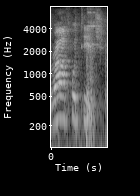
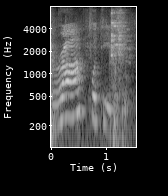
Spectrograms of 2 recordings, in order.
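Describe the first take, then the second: First: Said in the usual way. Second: Raw footage drawn out slowly and louder; slow emphatic repeat. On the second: Shown as a demonstration. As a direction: lean on raw footage, stretch it out.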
